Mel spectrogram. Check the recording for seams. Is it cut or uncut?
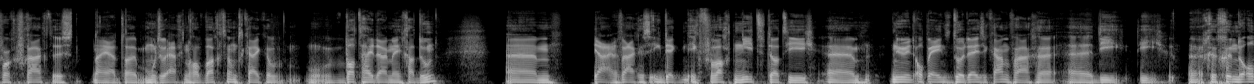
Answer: uncut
